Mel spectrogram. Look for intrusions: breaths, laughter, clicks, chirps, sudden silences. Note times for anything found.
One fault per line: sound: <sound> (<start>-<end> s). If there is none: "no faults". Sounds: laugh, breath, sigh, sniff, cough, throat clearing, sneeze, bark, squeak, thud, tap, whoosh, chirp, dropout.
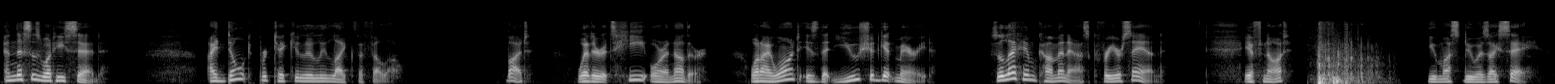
sound: thud (13.1-14.0 s)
